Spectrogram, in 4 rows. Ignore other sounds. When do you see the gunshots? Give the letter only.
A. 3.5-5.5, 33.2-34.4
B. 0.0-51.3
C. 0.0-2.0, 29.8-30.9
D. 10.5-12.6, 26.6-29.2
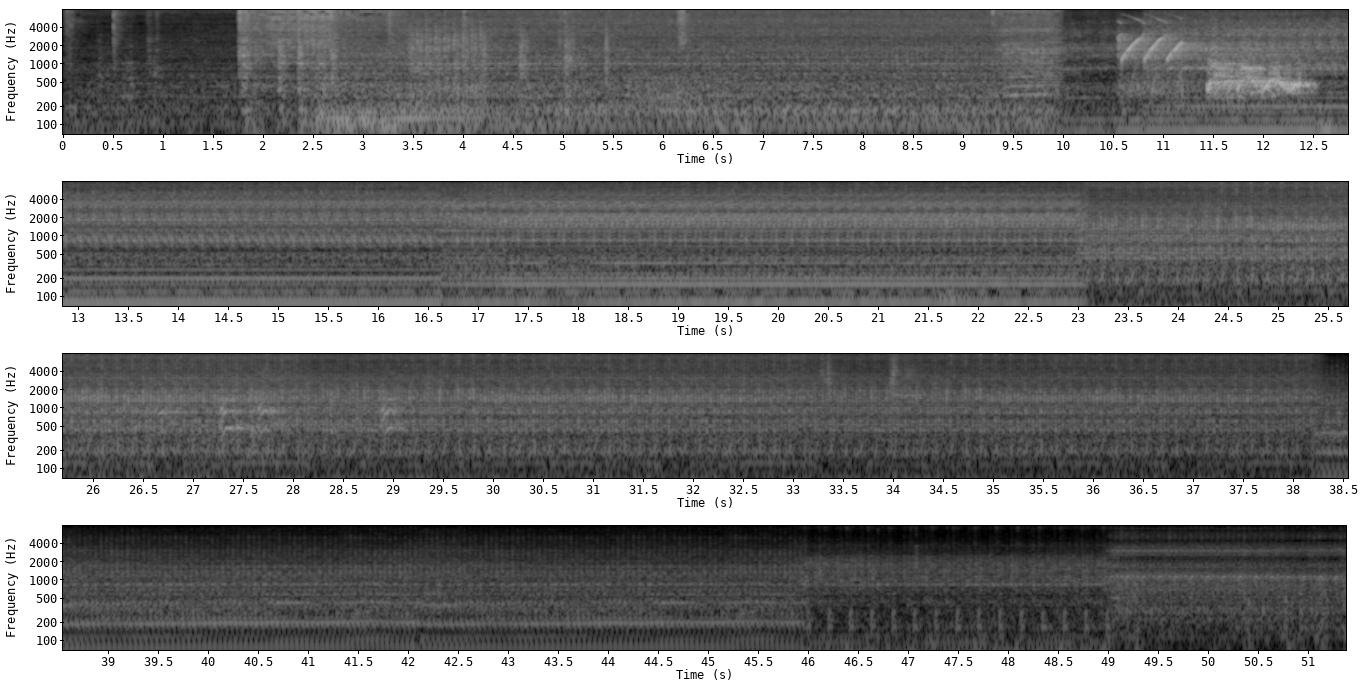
A.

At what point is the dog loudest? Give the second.
12 s.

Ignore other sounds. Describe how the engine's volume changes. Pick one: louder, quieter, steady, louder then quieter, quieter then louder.
quieter.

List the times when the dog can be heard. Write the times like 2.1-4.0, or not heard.
10.5-12.6, 26.6-29.2.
